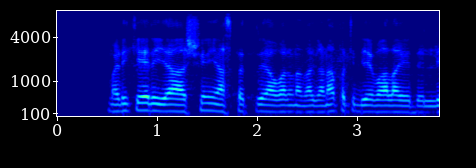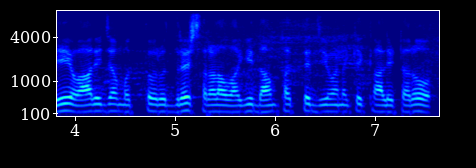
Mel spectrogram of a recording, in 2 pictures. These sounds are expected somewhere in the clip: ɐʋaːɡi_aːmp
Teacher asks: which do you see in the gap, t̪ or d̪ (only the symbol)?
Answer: d̪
